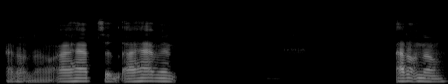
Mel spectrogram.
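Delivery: ordinary talk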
